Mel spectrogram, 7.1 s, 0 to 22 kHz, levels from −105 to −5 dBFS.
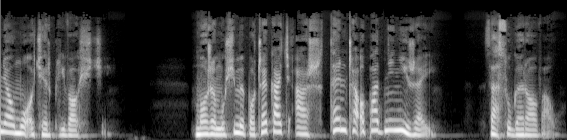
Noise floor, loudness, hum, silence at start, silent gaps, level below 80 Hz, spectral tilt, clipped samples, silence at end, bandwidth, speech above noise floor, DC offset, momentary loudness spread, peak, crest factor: -79 dBFS; -18 LUFS; none; 0 s; none; -62 dBFS; -6 dB/octave; under 0.1%; 0.2 s; 13 kHz; 62 dB; under 0.1%; 11 LU; -2 dBFS; 16 dB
